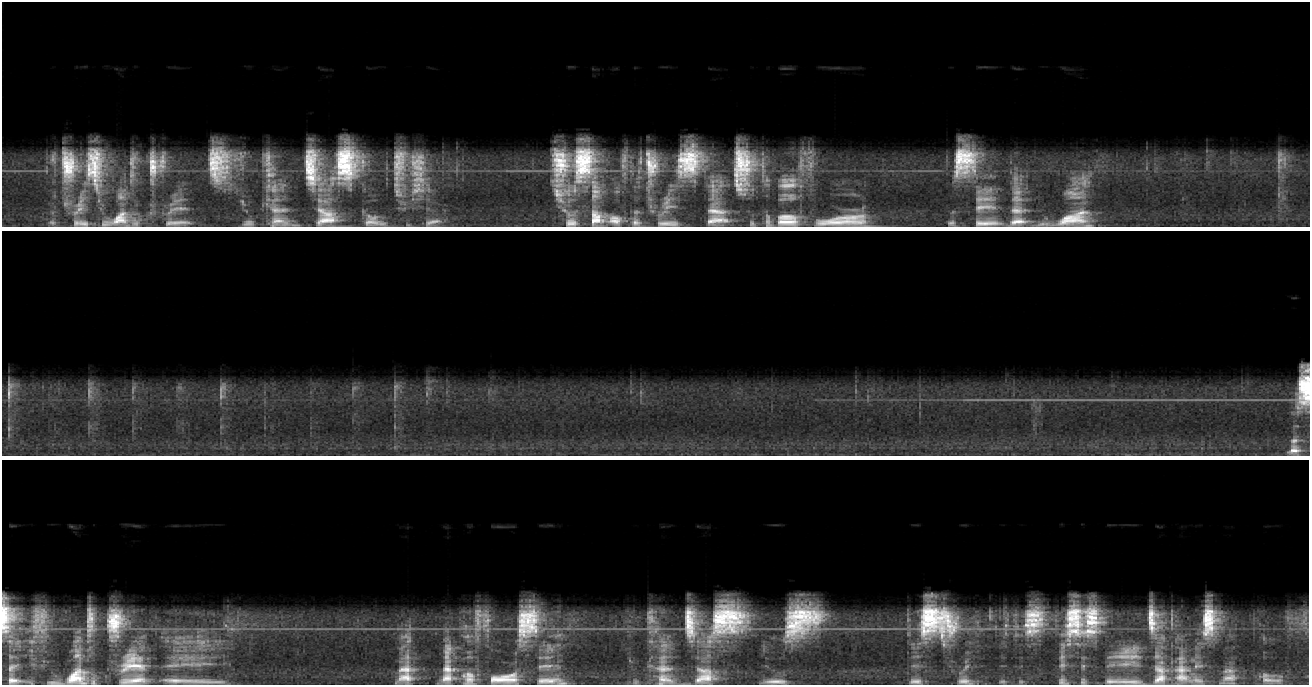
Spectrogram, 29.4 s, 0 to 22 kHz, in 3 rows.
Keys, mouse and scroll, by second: 0.3 shift+click, 0.7 x, 1.2-3.4 drag, 6.0-8.8 drag, 8.8-9.6 scroll up 18, 9.6-10.8 shift+click, 10.1 shift+click, 10.4 shift+click, 10.8 shift+click, 10.9-12.9 shift+middle click, 11.1 shift+middle click, 12.4 shift+middle click, 12.7 shift+middle click, 13.1 x, 13.5-18.6 drag, 24.2-26.6 drag, 29.3 click.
